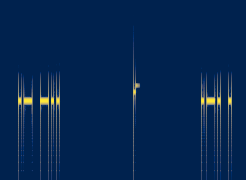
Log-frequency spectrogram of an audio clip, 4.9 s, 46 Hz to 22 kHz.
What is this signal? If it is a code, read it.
Morse code, heard as a keyed tone, about 22 wpm, 700 Hz. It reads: A D R E
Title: Top Two Letter Combinations in Words 22wpm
